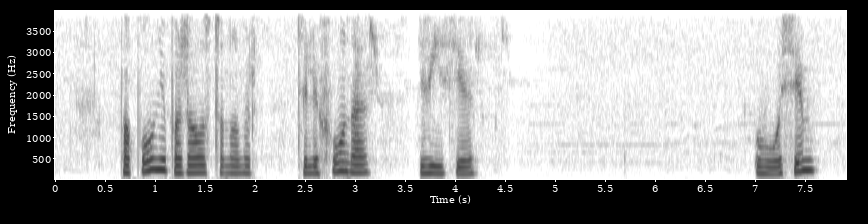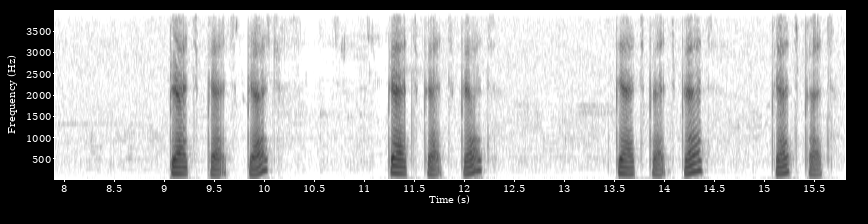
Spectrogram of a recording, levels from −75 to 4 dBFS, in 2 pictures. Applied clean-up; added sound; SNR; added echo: neural separator model SepFormer WHAM!.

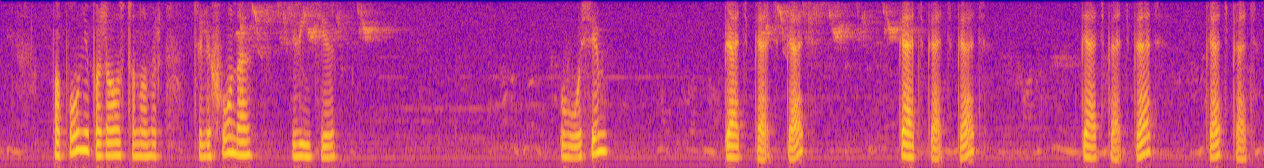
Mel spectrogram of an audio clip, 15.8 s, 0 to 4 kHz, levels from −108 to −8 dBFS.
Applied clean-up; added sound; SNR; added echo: none; Chirp, tweet; 16 dB; none.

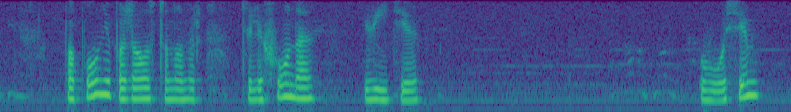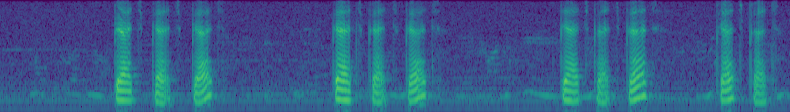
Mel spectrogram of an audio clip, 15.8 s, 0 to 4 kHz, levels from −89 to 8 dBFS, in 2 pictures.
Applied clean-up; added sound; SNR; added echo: none; none; none; none.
